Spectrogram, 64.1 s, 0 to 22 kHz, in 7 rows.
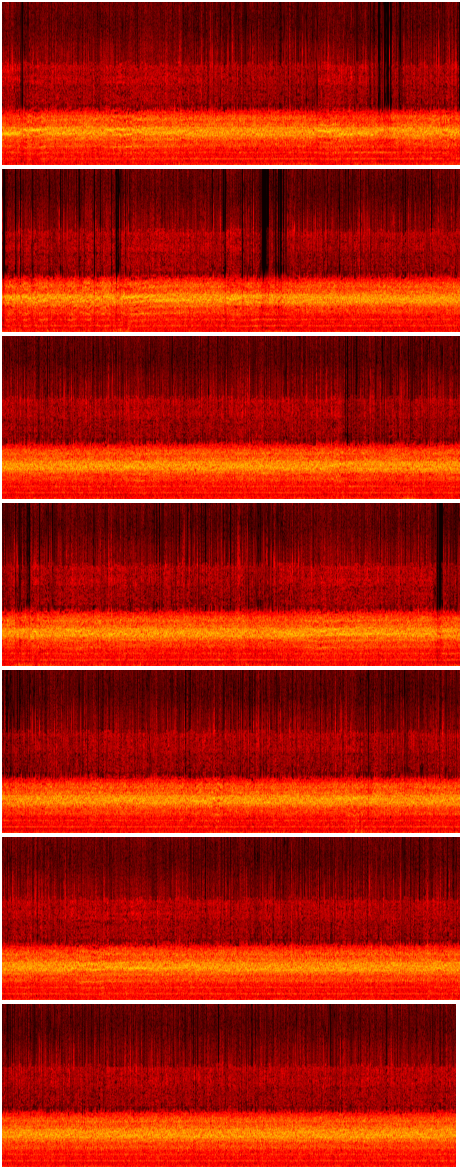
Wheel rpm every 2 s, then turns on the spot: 220, 220, 230, 230, 240, 240, 230, 240, 240, 230, 230, 240, 230, 230, 230, 240, 240, 230, 230, 230, 240, 230, 230, 230, 230, 230, 230, 230, 230, 230, 230, 230.
none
